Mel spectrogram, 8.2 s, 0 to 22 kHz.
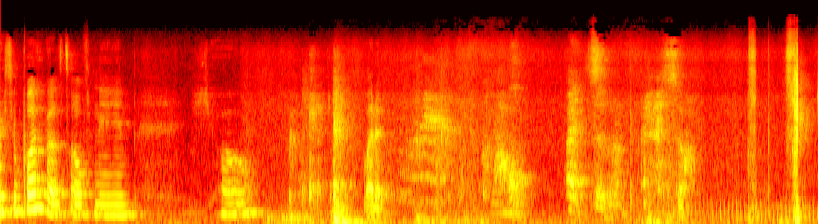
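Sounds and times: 
speech: 0.0s - 1.5s, 2.2s - 4.0s
cat purring with a low rumbling motor-like vibration: 2.8s - 8.0s.

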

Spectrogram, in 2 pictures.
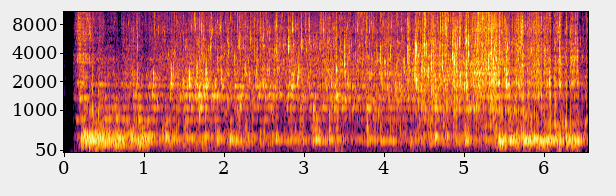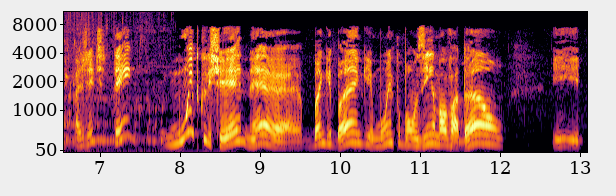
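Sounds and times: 
toilet flushing: 0.0s - 8.2s
speech: 6.8s - 13.0s.

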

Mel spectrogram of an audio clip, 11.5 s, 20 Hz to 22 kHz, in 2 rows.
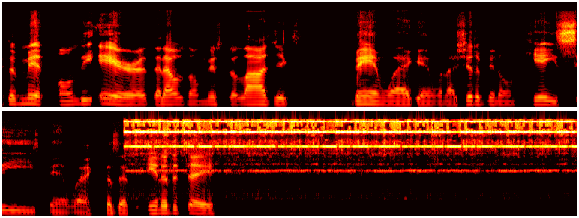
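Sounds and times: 
speech: 0.0s - 8.0s
high-pitched electronic alarm ringing: 7.0s - 11.4s.

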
